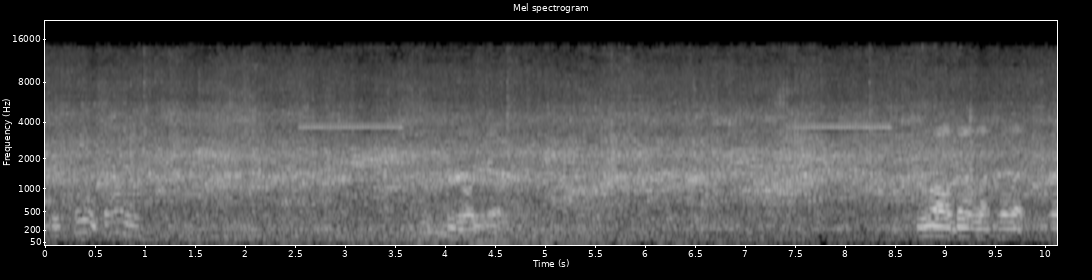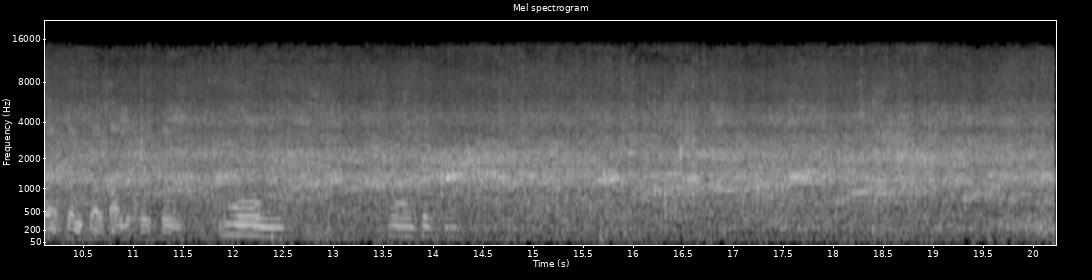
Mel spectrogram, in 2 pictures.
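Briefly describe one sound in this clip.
Small electric slot cars whir steadily around a track.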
